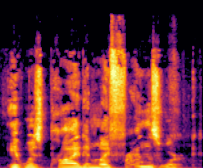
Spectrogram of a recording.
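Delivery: usual speaking voice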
